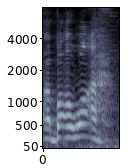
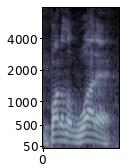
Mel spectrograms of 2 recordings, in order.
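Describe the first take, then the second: First: It is said in a British accent. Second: It is said in an Australian accent.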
